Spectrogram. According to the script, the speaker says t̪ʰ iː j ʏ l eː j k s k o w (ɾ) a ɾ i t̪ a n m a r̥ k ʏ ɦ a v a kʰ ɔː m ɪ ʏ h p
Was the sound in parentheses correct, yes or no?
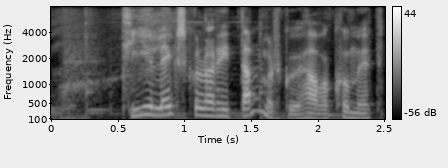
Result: no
